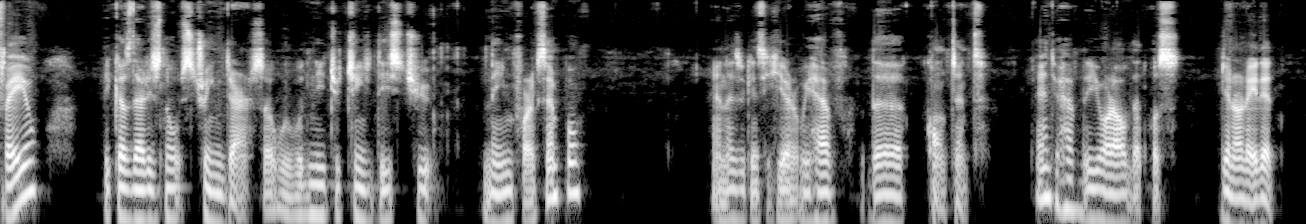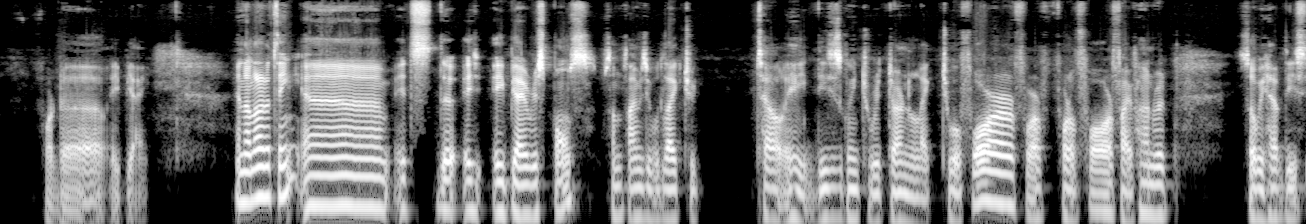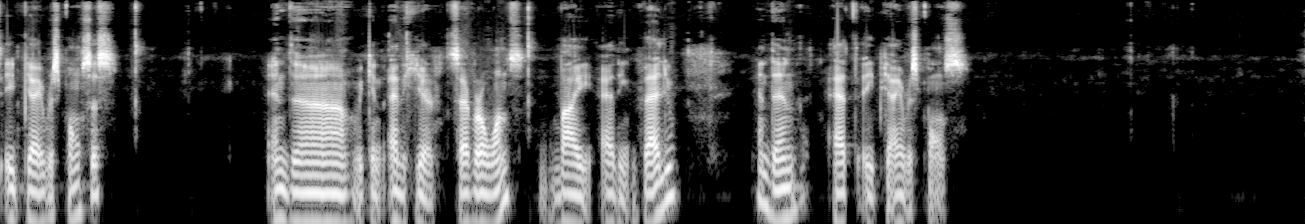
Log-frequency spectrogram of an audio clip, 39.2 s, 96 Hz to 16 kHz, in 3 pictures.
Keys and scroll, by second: 27.5 Return, 35.6 Return.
